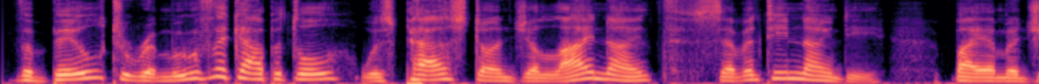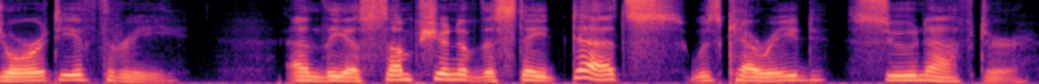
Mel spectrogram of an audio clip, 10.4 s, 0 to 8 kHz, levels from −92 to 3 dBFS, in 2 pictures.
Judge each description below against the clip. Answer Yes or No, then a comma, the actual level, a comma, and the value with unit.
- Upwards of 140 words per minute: Yes, average, 165 wpm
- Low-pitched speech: No, medium, 150 Hz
